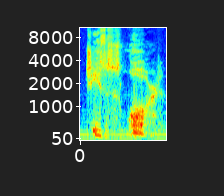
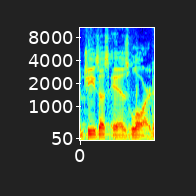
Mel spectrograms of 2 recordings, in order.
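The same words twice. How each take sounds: First: "Jesus is Lord." whispered slowly in awe; hushed reverent whisper; awed whisper. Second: Slow, empty recitation of "Jesus is Lord."; parroted by rote. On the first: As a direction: breathe "Jesus is Lord." as a sudden realization. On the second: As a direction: rattle off "Jesus is Lord." like rote words with no meaning. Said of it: "parrot out". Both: Shown as a demonstration.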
